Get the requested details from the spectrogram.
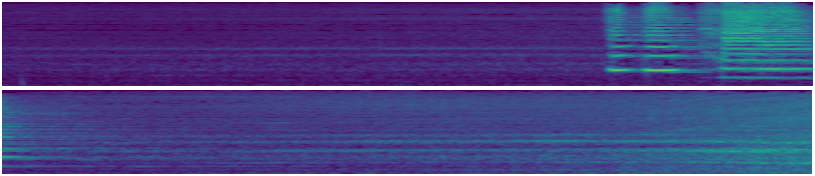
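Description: An electric train approaches, rumbling louder and louder.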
